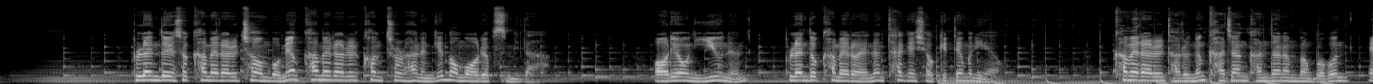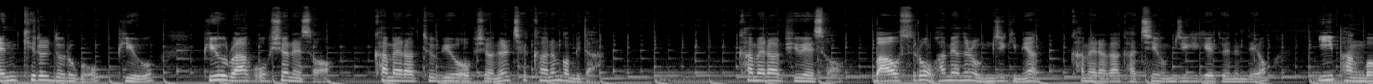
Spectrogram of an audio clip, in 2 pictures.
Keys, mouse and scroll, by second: 1.5 g, 3.7-4.2 drag, 6.2 click, 7.2-8.9 drag, 8.9 g, 10.9 click, 13.9 n, 16.8 click, 20.0 n, 20.7 click, 21.2-22.4 middle drag, 24.7-26.3 middle drag, 26.6-27.3 middle drag.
